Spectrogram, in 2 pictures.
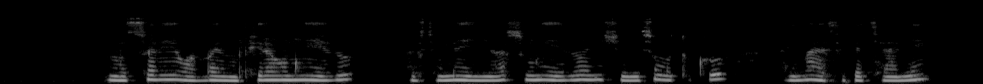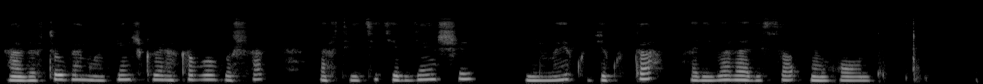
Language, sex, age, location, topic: Kinyarwanda, female, 36-49, Huye, health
